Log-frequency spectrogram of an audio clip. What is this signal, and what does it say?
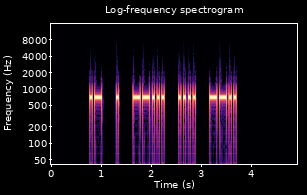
Morse code, heard as a keyed tone, about 25 wpm, spaced as for 18 wpm, 700 Hz. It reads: AE7HZ
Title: USA Call Signs - 5 Characters - 2x Character Spacing - 25wpm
